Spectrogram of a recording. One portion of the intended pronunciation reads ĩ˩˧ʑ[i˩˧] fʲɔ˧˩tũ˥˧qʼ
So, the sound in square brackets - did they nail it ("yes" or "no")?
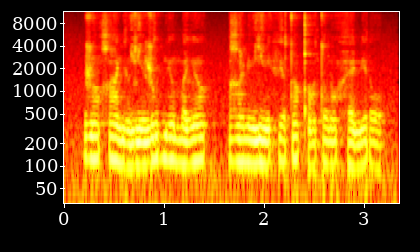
no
